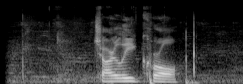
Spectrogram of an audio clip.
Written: CHARLIE CROWELL

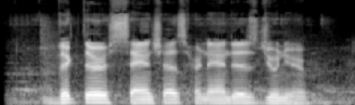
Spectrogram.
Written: VICTOR SANCHEZ HERNANDEZ JR

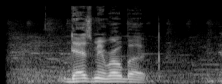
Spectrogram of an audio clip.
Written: DEZMEN ROEBUCK

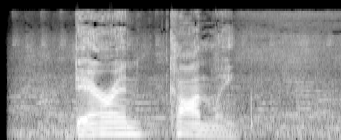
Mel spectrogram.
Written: DARIN CONLEY

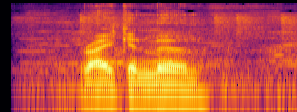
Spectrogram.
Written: RYKEN MOON

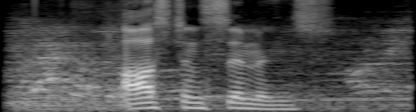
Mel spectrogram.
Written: AUSTIN SIMMONS

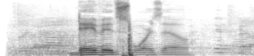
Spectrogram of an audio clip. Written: DAVID SCHWERZEL

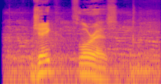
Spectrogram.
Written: JAKE FLORES

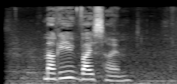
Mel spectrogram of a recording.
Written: MARIE WEISSHEIM

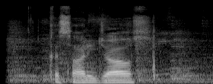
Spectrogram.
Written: KSANI JILES

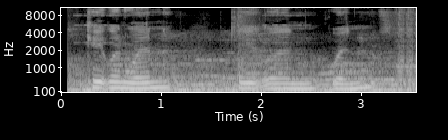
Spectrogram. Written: Kaitlyn Nguyen

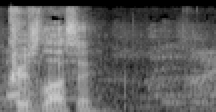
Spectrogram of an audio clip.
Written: CHRIS LAWSON

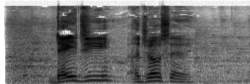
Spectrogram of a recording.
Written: DEJI AJOSE

